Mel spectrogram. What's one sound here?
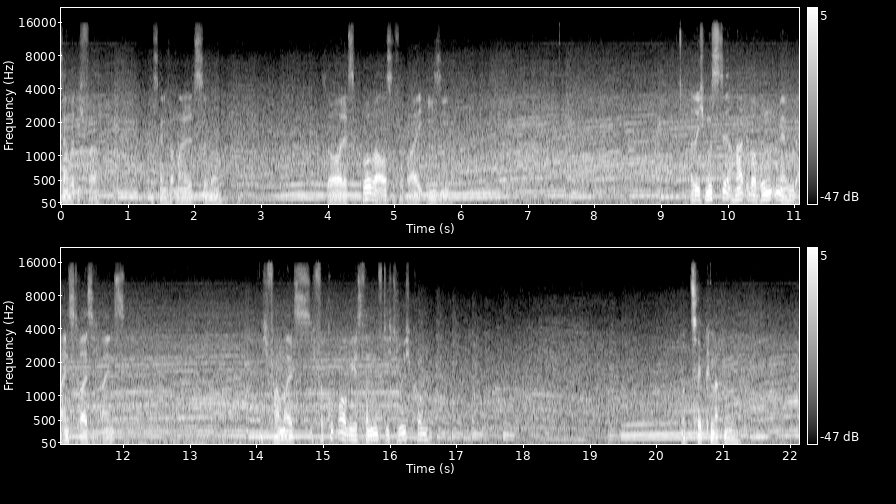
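A racing car engine roars at high revs, its pitch rising and falling through gear changes.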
